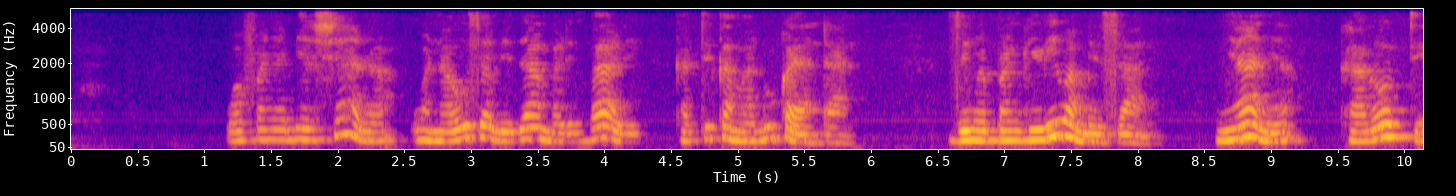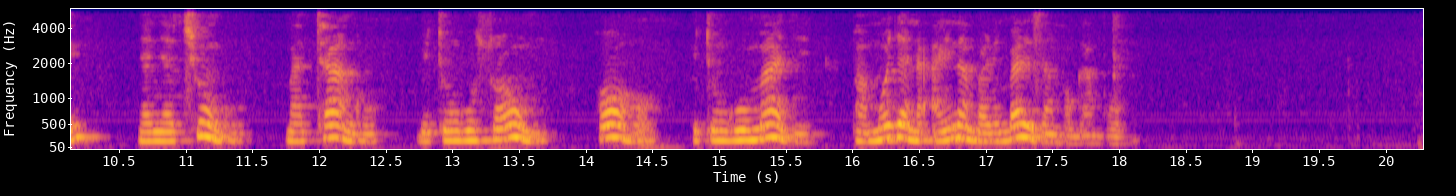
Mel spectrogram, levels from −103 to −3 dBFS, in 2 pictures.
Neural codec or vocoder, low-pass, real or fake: none; 5.4 kHz; real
